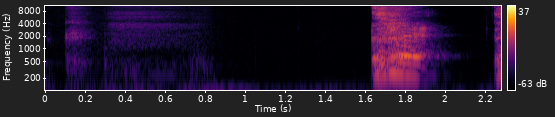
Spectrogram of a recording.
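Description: A man coughs once, loud and short, about a second and a half in, after a faint breathy sound at the start.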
